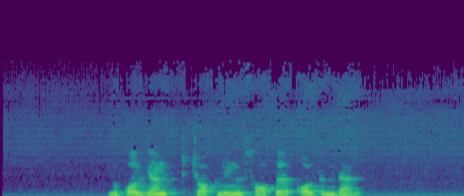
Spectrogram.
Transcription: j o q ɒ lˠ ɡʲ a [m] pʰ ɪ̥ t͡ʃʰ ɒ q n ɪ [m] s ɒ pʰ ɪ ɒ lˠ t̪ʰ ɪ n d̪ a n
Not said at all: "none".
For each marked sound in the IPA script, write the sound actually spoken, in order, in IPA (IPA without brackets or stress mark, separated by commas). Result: n, ŋ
